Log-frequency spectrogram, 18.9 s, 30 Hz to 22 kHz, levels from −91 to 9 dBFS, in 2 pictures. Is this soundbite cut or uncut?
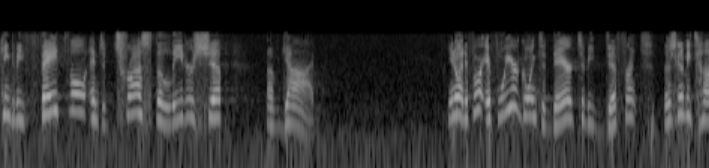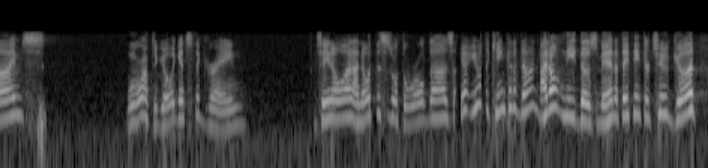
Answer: cut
